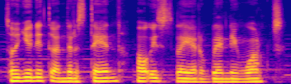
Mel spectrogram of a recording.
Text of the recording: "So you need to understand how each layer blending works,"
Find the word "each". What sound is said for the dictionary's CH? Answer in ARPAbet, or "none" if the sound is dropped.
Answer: S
